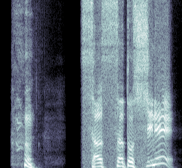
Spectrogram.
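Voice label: voice, Japanese; Kain; kingsraid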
